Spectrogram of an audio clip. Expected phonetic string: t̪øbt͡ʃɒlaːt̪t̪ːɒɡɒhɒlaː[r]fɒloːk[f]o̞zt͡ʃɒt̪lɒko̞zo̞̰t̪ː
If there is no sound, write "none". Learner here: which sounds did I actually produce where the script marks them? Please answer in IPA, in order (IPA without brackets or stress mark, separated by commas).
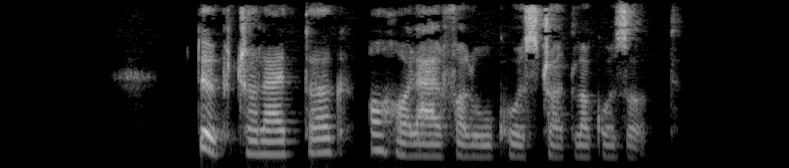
l, h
